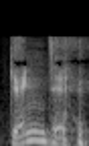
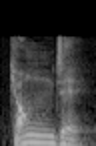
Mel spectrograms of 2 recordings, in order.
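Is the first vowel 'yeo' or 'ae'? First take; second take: ae; yeo. First: The first vowel is a flattened 'ae' sound. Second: The first vowel is a standard 'yeo' sound.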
